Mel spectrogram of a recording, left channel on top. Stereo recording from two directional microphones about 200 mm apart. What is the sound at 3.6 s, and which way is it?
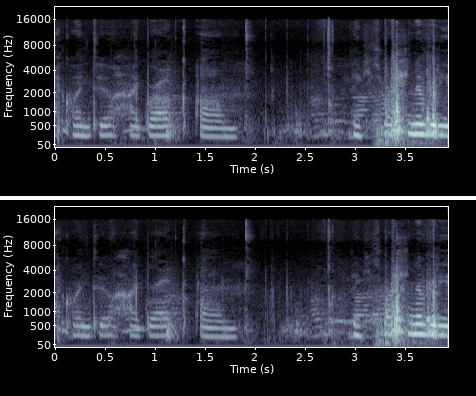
Speech, 35° left (ahead or behind).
